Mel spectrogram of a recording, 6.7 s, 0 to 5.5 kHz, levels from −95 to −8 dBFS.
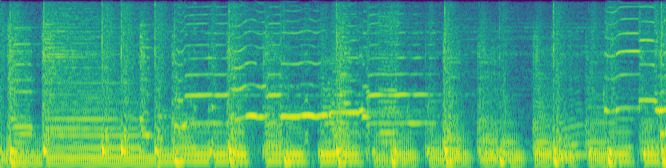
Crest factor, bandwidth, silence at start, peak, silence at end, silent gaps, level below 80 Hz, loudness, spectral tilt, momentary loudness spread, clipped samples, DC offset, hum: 14 dB; 5.4 kHz; 0 s; 0 dBFS; 0 s; none; -22 dBFS; -15 LUFS; -7.5 dB/octave; 5 LU; under 0.1%; under 0.1%; none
